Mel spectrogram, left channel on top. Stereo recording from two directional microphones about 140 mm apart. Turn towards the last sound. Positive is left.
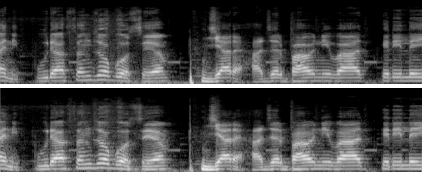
turn(degrees=25)  # may be behind; listen again after turning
